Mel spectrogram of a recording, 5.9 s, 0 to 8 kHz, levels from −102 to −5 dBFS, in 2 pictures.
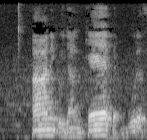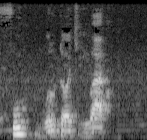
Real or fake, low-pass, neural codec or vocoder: real; 7.2 kHz; none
